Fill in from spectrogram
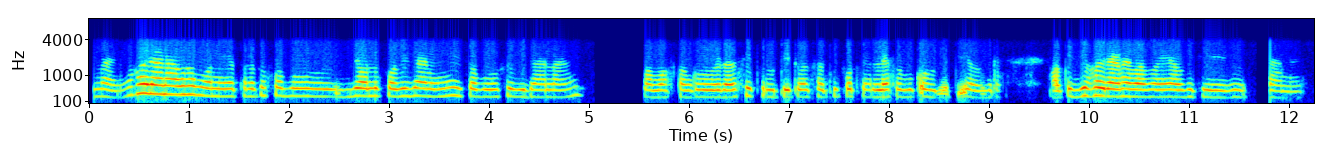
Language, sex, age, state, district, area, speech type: Odia, female, 45-60, Odisha, Angul, rural, conversation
